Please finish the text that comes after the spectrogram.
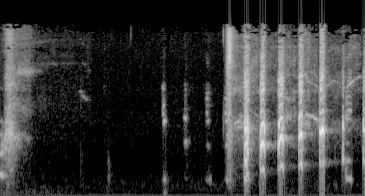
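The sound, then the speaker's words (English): A person imitates a hound dog barking: a quick, rhythmic run of about seven short, throaty barks, fairly loud, following a moment of near silence. “I always just go, "I'm a hound dog." Arr, arr, arr.”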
